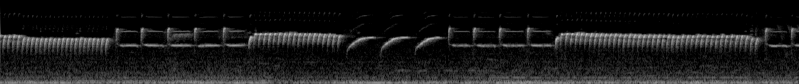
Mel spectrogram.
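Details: Canary singing in gacor style, with long high rapid trills held about a second each. These alternate with chopped paired notes and a run of curved, slurred notes. The song is continuous and loud, with no other sounds.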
